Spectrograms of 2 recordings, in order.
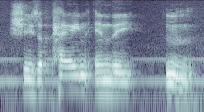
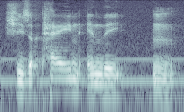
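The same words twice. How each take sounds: The two takes are said the same way.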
